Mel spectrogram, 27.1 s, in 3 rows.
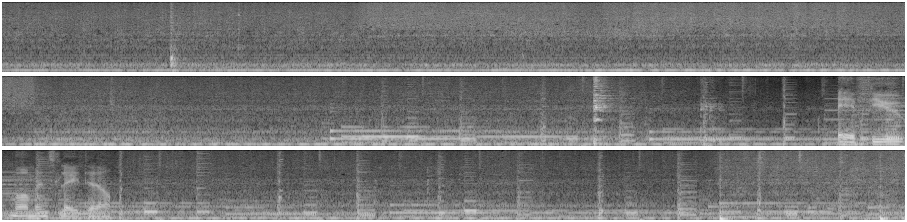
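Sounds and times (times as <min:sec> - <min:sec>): meat sizzling in a saucepan: 0:00.0 - 0:09.5, 0:19.2 - 0:27.0.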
